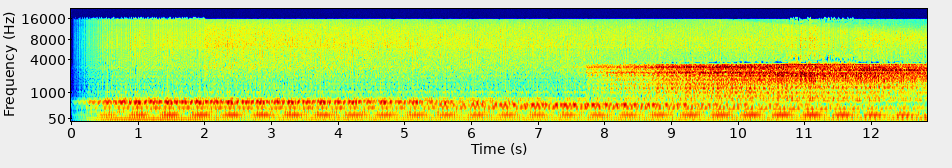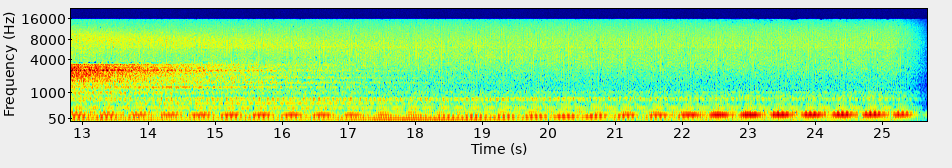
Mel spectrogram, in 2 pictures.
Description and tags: Evolving drone
Made on a Waldorf Q rack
